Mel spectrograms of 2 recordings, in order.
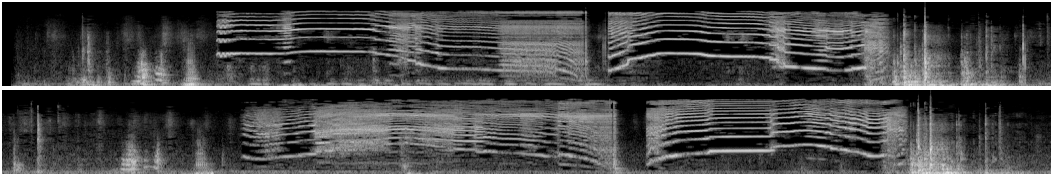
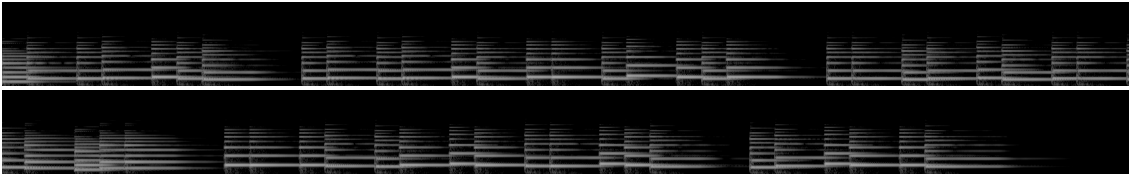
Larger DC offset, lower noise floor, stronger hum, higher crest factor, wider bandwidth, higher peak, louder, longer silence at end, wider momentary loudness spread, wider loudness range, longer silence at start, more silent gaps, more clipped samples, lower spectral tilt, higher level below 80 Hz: neither; second, -38 dBFS vs -83 dBFS; neither; about the same, 16 dB vs 14 dB; first, 16 kHz vs 5.8 kHz; first, 0 dBFS vs -20 dBFS; first, -12 LUFS vs -33 LUFS; second, 0 s vs 1.15 s; first, 16 LU vs 8 LU; first, 9 LU vs 2 LU; first, 0.2 s vs 0 s; neither; neither; second, -1 dB/octave vs -6.5 dB/octave; first, -28 dBFS vs -70 dBFS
